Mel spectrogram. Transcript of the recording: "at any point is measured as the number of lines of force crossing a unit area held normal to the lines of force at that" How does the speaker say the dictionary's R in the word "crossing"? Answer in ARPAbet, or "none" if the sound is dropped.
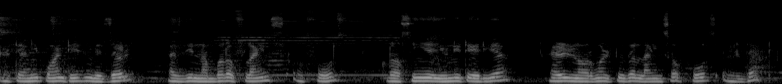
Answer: R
